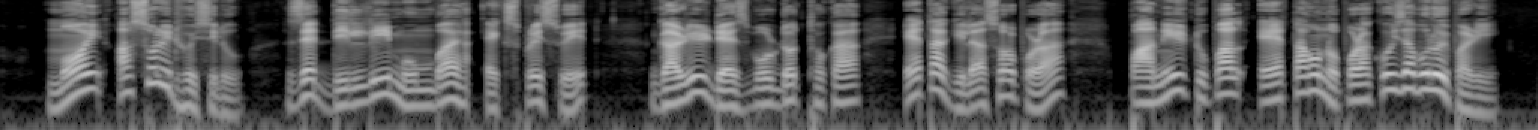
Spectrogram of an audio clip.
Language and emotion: Assamese, surprised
